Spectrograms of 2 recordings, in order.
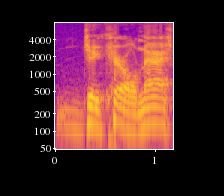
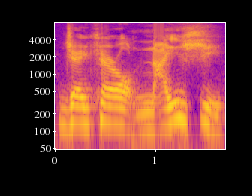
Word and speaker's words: J. Carrol Naish: He says, people are always mispronouncing my name. He says they see me in these movies and they think my name is not J. Carrol Naish, but Mr. J. Carrol Naishi.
